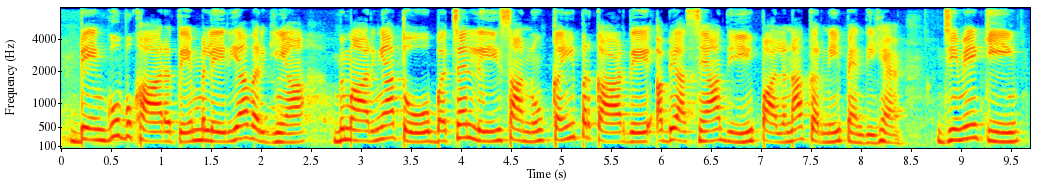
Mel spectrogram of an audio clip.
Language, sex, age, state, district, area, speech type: Punjabi, female, 18-30, Punjab, Jalandhar, urban, spontaneous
